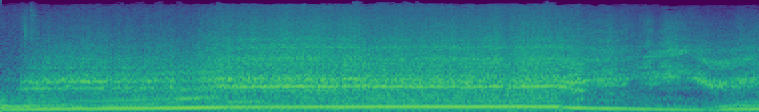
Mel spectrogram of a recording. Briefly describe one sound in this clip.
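A car engine roars loudly from inside the car, rising in pitch, holding steady, then dropping and revving up again.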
